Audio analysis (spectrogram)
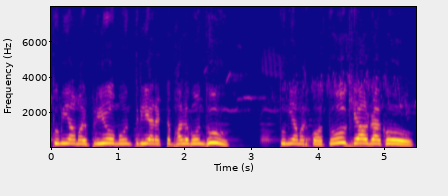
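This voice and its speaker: A man's voice: high voice, steady tone, normal speed, warm tone, lightly acted. A man voicing talking animals in a children's cartoon fable. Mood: pleased, trusting. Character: animal characters of a children's fable: tiger king, elder elephant, young deer. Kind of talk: dubbed cartoon dialogue. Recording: background music under the voice.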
